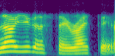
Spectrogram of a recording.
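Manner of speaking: ordinary delivery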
